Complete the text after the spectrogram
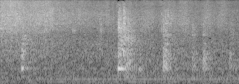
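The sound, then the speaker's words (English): Hot Brussels sprouts, still a little wet, sizzle as they are thrown into a sauté pan: a steady frying hiss with a few soft clattering bumps. “My Brussels sprouts are pretty much hot, and there's a little bit of water still on them. Throw those in the pan.”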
